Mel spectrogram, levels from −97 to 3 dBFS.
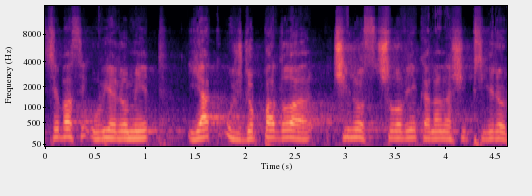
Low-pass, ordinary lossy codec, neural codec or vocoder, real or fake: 14.4 kHz; Opus, 16 kbps; none; real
